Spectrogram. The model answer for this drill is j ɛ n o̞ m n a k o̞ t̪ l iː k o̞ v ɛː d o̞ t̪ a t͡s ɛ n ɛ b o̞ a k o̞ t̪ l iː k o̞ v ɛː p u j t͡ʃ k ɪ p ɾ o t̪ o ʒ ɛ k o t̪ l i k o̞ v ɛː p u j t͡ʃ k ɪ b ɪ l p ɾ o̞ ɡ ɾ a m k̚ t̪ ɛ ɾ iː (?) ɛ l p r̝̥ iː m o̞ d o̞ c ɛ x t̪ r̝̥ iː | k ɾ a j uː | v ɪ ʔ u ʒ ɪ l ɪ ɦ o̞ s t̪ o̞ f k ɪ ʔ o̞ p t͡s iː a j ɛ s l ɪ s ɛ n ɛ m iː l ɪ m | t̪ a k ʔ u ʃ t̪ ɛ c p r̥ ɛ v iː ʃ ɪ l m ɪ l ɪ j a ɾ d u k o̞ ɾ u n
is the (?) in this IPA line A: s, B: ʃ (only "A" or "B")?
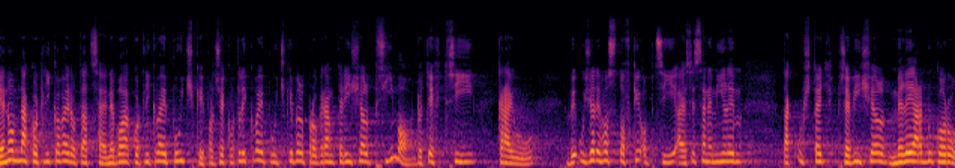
B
